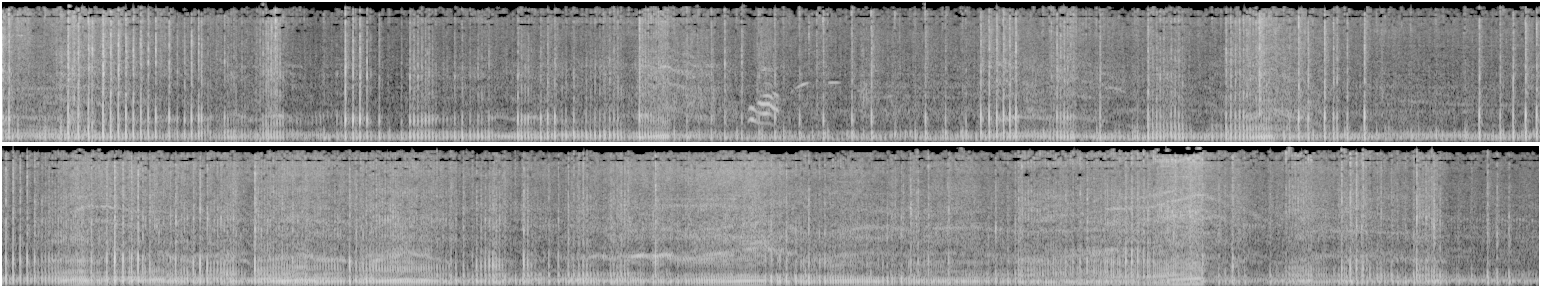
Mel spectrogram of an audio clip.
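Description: Trial motorcycle engine running, its pitch rising and falling with the throttle, with people talking in the background.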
